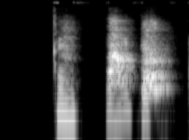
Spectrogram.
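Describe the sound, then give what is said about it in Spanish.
Three sharp, loud barks from pet dogs at home during a recording, spaced unevenly with short pauses between them, each bark bright and harmonic with no talking in between. “Sí, no estamos grabando de casa y esos son nuestros perros.”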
